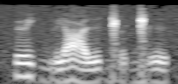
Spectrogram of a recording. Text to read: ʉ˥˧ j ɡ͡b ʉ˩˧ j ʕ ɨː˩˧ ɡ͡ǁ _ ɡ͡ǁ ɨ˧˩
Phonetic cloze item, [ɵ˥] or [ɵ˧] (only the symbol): ɵ˧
